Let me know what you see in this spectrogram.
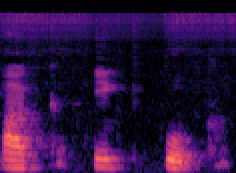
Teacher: জিহ্বার গোড়া হতে একটু আগে বাড়িয়ে তার বরাবর উপরের তালুর সাথে লাগে। জিহ্বার গোড়া থেকে একটু আগে বাড়িয়ে তার বরাবর উপরে তালুর সাথে লাগে। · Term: কাফ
